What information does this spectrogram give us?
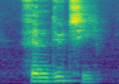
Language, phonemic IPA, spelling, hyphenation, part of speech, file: Dutch, /ˌvɛnˈdy.(t)si/, vendutie, ven‧du‧tie, noun, Nl-vendutie.ogg
- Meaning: alternative form of venditie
